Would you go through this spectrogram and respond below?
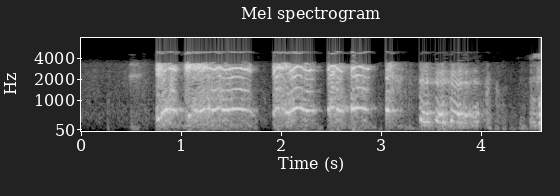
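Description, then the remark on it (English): A person's voice imitates dolphin calls in front of an audience, in a series of about five loud bursts of squeaky, warbling, rapidly wavering high-pitched sounds, separated by brief pauses, with no other talking. “It does have dolphin characteristics in it, I promise.”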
